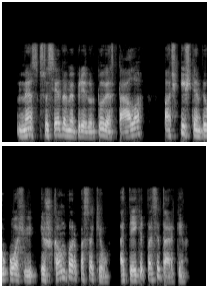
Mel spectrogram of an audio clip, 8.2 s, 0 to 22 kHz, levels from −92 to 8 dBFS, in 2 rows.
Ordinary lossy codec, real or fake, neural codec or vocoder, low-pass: AAC, 64 kbps; real; none; 7.2 kHz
